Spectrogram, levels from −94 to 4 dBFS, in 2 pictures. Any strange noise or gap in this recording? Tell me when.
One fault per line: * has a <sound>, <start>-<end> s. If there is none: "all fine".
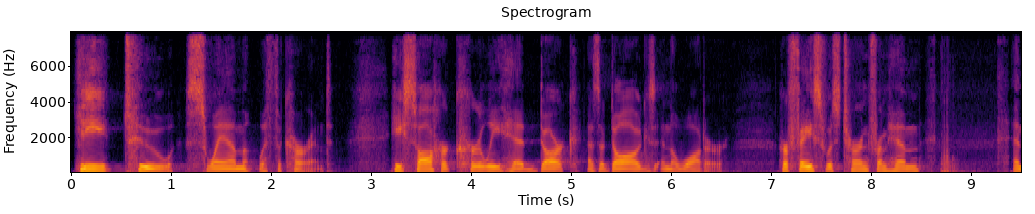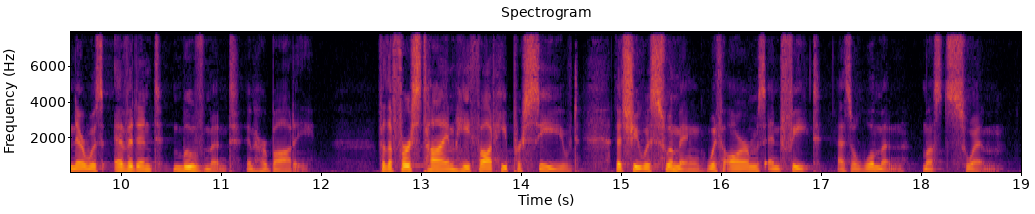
* has a thud, 8.7-9.2 s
